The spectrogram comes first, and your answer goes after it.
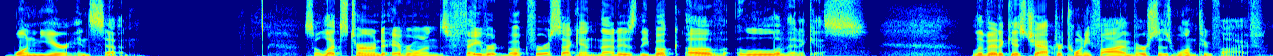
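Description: A man with a very low voice preaches a sermon. He reads scripture aloud and then speaks directly and earnestly to his congregation. The recording is dry and close, with no room echo. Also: expressive, slow pace. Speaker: pastor.

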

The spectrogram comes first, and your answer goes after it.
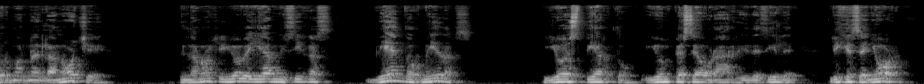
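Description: A male pastor tells his personal testimony in an earnest, halting way, often restarting his sentences. His voice sits at an ordinary middle pitch for a man. The recording has a noticeable roomy echo. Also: a little mellow. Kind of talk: personal testimony told to a listener.

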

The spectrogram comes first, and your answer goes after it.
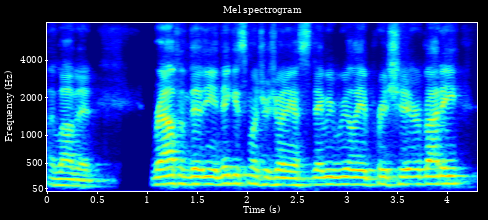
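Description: A man hosting a podcast, asking quick-fire questions in an upbeat way. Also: mid-range voice, fairly even intonation, fairly bright tone. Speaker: podcast host. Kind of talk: podcast interview.

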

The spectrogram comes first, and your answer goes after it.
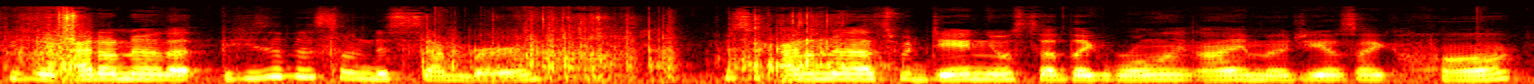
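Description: A woman's voice: on the high side, quick pace, noisy background. A young woman co-hosting a casual chat, animatedly reading out text messages and giggling. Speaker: podcast co-host.

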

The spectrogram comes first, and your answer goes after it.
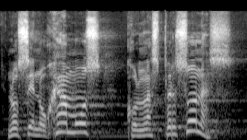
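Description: A man's voice: high-pitched, expressive, unhurried, fairly bright tone. Impassioned preaching man in a reverberant hall. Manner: impassioned preaching mixed with folksy storytelling asides. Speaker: pastor. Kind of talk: sermon. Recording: reverberant hall with faint music.

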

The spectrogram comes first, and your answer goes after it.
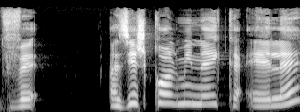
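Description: A woman of thirty-one with an Israeli accent, chatting casually as a podcast guest in an animated, emphatic way, with slang and English swearing mixed in. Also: sits high, no room sound, studio quality. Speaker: guest singer, DJ and voice teacher.

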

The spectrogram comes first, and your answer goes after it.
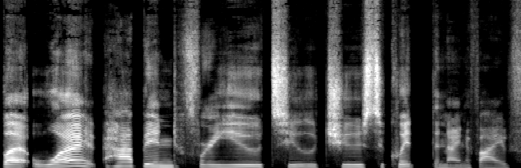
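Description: A woman's voice: lowish voice, fairly even intonation, takes it slowly, fairly bright tone, clean tone, no echo. Woman co-host with a dry, close voice. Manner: interviewing, brief interjections and questions. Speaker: podcast co-host. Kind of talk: casual chat.

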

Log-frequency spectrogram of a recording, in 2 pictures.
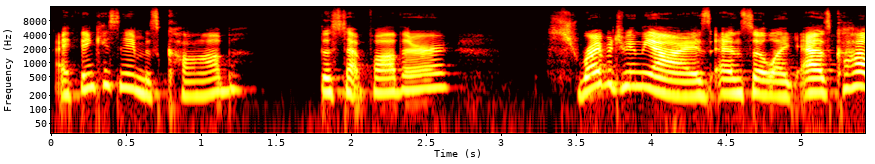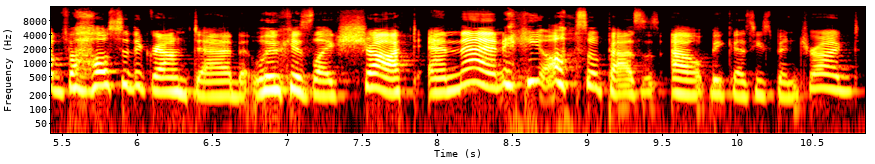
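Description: A woman's voice: fairly high pitch, expressive, moderate pace, vocal fry, bright, forceful tone. A young woman co-hosting a podcast, chattily retelling a book's plot with lots of fillers. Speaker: podcast co-host. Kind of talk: casual book chat.

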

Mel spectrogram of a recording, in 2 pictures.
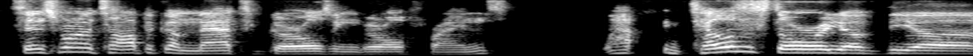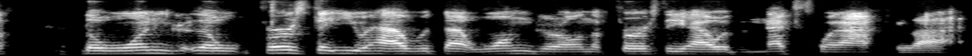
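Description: Male co-host, fairly high voice, halting questions, muffled dry recording. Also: dry recording. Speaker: podcast co-host. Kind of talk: casual chat.

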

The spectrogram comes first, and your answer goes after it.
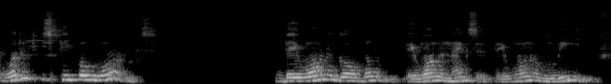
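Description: A man's voice: high-pitched, darkish tone, reverberant, far from the mic. A man telling a personal story of recovery in conversation, earnest and reflective, with many restarts.

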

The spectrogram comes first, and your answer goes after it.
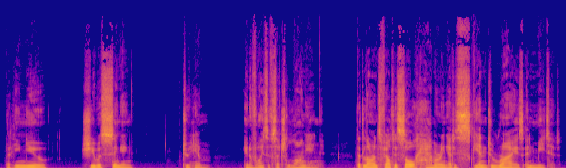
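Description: Man reading a period novel, very deep voice, dead dry close mic, measured and lyrical. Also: gravelly, no room sound. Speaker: audiobook narrator. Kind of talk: scripted narration.

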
